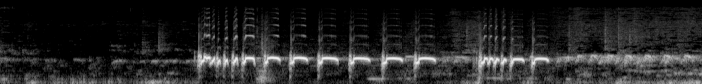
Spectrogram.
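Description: Zebra dove (perkutut) cooing. About two seconds in comes a quick series of loud, short, hooked coo notes at a steady pitch, then a second shorter run, running on into a softer continuous trill.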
